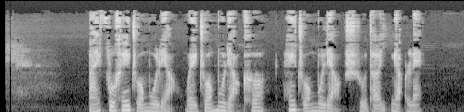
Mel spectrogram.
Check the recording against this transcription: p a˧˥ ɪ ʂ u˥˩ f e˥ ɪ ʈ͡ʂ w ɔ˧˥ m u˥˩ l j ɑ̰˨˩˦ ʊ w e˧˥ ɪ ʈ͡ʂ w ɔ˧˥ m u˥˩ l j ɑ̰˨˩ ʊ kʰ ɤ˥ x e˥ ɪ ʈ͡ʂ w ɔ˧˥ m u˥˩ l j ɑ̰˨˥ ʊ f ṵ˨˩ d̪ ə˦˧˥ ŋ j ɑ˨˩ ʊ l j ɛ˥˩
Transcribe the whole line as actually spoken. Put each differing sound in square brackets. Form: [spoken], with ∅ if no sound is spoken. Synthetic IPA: p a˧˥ ɪ [f] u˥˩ [x] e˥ ɪ ʈ͡ʂ w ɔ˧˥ m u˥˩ l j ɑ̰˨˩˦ ʊ w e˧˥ ɪ ʈ͡ʂ w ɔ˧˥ m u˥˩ l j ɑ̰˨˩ ʊ kʰ ɤ˥ x e˥ ɪ ʈ͡ʂ w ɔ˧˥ m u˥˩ l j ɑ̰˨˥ ʊ [ʂ] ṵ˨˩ d̪ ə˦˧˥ [m] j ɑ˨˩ ʊ l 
